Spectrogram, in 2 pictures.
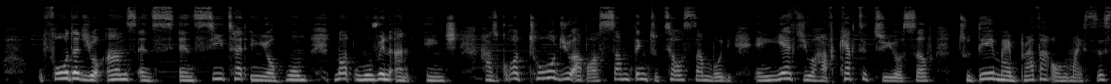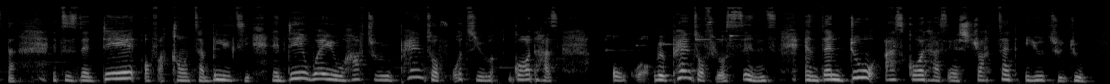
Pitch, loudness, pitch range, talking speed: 205 Hz, -36 LUFS, 180-240 Hz, 185 wpm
